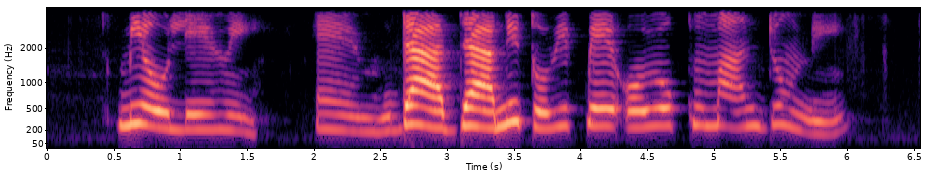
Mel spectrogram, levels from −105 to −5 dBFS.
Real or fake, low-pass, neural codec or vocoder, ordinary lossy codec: real; 3.6 kHz; none; none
